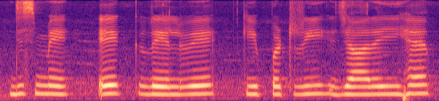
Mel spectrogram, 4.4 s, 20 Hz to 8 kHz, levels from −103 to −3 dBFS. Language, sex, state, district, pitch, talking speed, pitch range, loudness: Hindi, female, Uttar Pradesh, Saharanpur, 235 Hz, 110 wpm, 230-245 Hz, -15 LUFS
